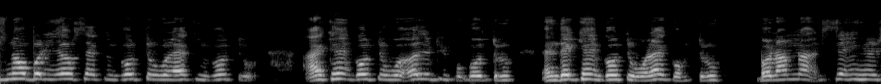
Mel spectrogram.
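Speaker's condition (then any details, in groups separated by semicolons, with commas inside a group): Cerebral palsy; mild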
